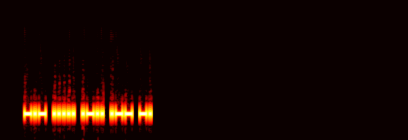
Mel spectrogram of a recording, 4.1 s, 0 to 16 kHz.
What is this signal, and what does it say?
Morse code, heard as a keyed tone, about 52 wpm, 700 Hz. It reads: K5LWN
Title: USA Call Signs - 5 Characters - Repeated 3x - 50wpm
